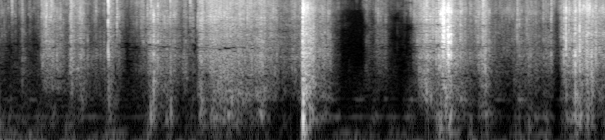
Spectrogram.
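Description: Plastic packaging crinkling and rustling as new clothes are handled and unpacked, with a sharp tap or knock about three seconds in.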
